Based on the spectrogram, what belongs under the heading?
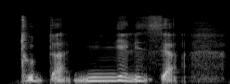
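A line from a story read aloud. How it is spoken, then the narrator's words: Strained, forced out. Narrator (Russian): выдавил Санька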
